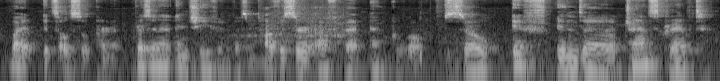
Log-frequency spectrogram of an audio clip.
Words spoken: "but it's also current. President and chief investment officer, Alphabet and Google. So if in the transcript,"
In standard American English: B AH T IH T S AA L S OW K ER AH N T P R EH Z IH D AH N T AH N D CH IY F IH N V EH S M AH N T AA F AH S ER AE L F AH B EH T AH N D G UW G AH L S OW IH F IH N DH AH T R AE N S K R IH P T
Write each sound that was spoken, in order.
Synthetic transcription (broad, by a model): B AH T IH T S AA L S OW K ER AH N T P R EH Z IH D AH N T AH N CH IY F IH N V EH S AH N AA F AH S ER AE F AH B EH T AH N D G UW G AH L S OW IH F IH N DH AH T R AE N S K R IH P T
